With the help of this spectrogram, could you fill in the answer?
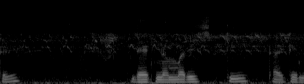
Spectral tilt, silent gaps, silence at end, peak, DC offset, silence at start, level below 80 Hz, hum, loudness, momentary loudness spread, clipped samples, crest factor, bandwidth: -5.5 dB/octave; none; 0 s; -28 dBFS; under 0.1%; 0 s; -64 dBFS; none; -46 LUFS; 15 LU; under 0.1%; 18 dB; 15.5 kHz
